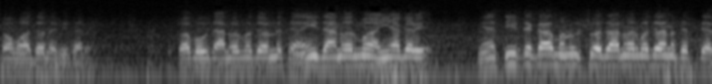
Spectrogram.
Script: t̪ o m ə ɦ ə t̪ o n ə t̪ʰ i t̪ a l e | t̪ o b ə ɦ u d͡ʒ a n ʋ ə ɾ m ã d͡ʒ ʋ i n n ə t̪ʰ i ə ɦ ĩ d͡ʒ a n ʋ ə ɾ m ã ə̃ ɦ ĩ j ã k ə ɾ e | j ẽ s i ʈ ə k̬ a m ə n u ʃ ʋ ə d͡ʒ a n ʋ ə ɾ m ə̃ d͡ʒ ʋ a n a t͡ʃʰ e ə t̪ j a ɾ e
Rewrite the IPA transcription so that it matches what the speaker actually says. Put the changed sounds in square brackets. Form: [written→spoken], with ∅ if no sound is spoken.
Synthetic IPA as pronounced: t̪ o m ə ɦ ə t̪ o n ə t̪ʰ i t̪ a [l→ɾ] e | t̪ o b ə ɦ u d͡ʒ a n ʋ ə ɾ m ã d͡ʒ ʋ [i→a] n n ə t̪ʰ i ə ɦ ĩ d͡ʒ a n ʋ ə ɾ m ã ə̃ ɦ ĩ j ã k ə ɾ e | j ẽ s i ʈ ə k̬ a m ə n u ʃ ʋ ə d͡ʒ a n ʋ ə ɾ m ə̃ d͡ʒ ʋ a n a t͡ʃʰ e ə t̪ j a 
